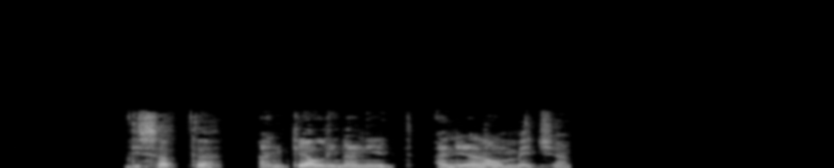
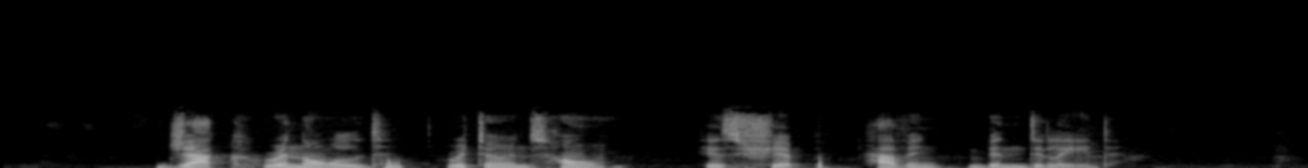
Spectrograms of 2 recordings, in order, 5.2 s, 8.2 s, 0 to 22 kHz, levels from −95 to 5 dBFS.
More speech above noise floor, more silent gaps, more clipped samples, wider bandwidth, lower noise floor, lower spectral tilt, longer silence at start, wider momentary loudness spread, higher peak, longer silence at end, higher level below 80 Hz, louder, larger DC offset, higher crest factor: first, over 59 dB vs 50 dB; first, 1.12-1.18 s, 1.40-1.62 s, 2.48-2.72 s vs none; neither; about the same, 7.8 kHz vs 7.6 kHz; first, under -90 dBFS vs -82 dBFS; about the same, -4.5 dB/octave vs -4 dB/octave; second, 0.8 s vs 1 s; about the same, 14 LU vs 13 LU; second, -12 dBFS vs -8 dBFS; first, 1.65 s vs 1.3 s; second, -74 dBFS vs -66 dBFS; about the same, -32 LUFS vs -33 LUFS; neither; about the same, 22 dB vs 26 dB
